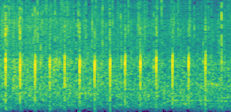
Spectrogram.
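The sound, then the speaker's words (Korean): Steady rhythmic clapping from a church audience, many sharp claps in an even, quick beat at a consistent loudness, with no voices over them. “먼저 옆에 사람 마주 보시고 힘차게 박수해 주시고”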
